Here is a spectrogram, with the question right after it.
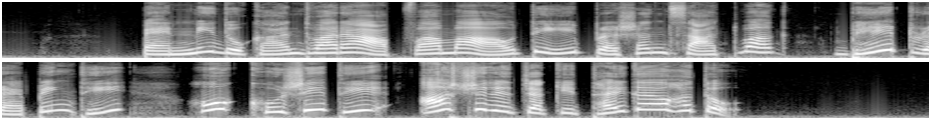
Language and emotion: Gujarati, surprised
